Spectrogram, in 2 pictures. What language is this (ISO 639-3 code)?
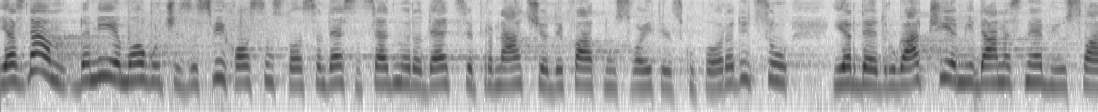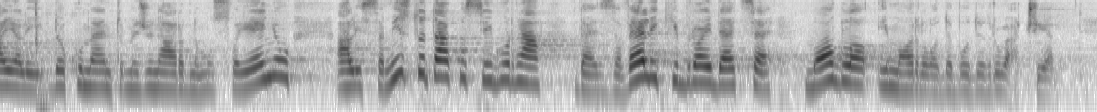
srp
